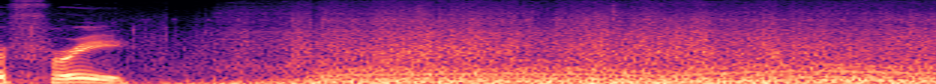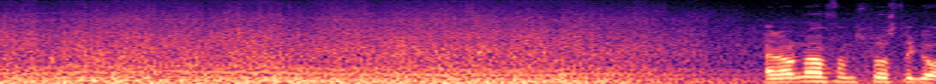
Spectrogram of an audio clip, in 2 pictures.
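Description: Water splashes and churns around wheels.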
